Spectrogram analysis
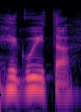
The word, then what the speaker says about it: Higuita: His name is René Higuita.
